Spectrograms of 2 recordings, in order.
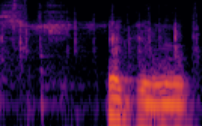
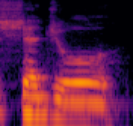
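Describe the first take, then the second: First: It is said with an American pronunciation. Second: It is said with a British pronunciation.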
